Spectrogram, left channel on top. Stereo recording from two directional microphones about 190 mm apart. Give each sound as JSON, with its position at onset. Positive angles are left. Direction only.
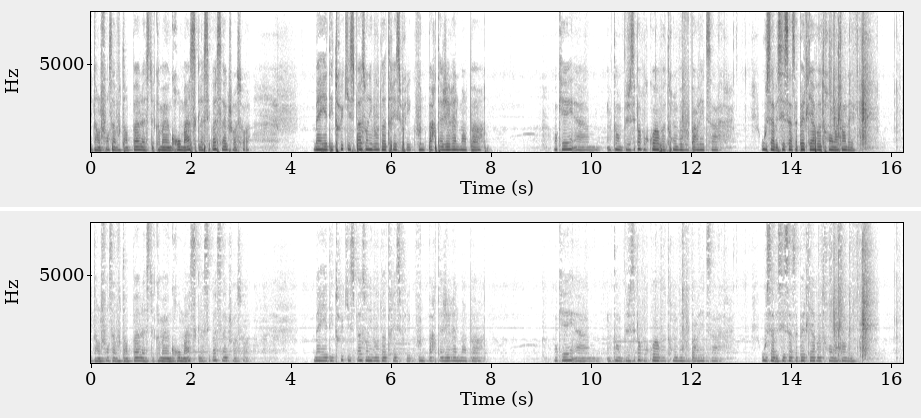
{"t": 0.0, "sound": "speech", "side_deg": 35}
{"t": 4.5, "sound": "speech", "side_deg": 45}
{"t": 9.2, "sound": "speech", "side_deg": 45}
